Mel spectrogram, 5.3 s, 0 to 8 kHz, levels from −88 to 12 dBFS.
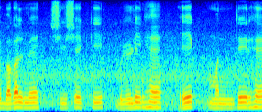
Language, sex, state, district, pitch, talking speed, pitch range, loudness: Hindi, male, Uttar Pradesh, Lucknow, 135 Hz, 105 wpm, 120-135 Hz, -20 LUFS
